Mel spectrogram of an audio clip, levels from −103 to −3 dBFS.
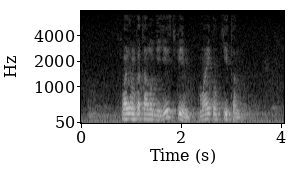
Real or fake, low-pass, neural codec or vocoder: real; 7.2 kHz; none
